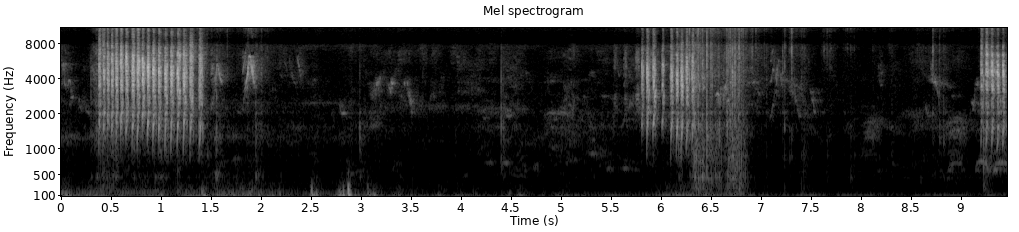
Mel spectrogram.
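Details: Sparrow calling in short rasping, pulsed chatters, one loud burst at the start and another after a quiet gap, with faint low knocks and background hum between.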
